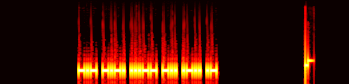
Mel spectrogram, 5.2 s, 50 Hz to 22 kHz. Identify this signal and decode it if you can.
Morse code, heard as a keyed tone, about 40 wpm, 700 Hz. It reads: KC3DLA
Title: USA Call Signs - 3x Character Spacing - 40wpm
